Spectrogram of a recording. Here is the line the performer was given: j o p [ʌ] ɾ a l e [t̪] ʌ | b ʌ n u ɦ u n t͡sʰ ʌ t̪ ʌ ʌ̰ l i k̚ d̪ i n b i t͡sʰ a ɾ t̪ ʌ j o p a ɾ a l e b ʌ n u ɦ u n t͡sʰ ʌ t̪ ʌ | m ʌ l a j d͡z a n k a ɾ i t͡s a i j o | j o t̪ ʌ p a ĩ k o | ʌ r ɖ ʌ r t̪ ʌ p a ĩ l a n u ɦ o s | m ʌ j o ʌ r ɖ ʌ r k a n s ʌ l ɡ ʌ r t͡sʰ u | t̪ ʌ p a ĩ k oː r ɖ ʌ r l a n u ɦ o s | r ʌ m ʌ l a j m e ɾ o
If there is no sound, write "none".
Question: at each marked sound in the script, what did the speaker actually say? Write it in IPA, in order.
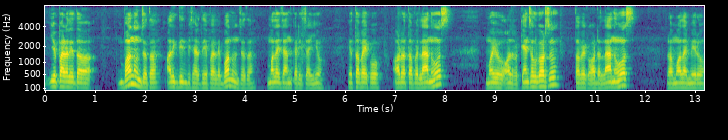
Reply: a, t̪

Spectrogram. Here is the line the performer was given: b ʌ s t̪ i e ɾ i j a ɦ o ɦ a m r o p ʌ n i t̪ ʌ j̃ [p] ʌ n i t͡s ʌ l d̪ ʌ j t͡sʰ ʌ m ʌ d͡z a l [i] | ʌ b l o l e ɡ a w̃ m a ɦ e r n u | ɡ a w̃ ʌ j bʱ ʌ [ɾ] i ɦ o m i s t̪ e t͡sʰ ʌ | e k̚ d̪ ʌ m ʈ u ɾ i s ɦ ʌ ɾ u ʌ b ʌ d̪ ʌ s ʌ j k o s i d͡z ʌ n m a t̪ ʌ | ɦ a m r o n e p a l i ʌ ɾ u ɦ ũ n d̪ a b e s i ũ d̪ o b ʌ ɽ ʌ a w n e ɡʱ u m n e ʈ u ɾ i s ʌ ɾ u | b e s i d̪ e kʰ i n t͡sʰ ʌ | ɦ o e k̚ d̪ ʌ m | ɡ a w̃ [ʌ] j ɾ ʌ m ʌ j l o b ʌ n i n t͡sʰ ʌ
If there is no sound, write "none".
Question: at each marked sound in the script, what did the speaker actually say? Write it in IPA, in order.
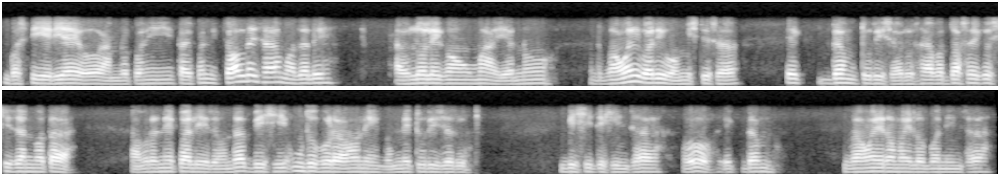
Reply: p, e, ɾ, ʌ

